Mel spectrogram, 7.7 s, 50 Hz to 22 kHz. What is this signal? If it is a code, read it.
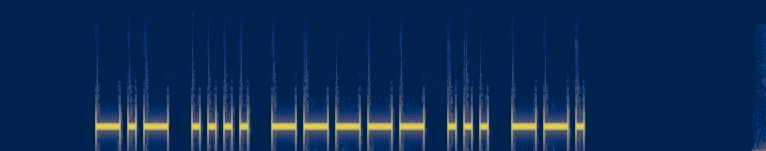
Morse code, heard as a keyed tone, about 18 wpm, 700 Hz. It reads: KH0SG
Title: Speed Racing - USA 2x2 Call Signs 15wpm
